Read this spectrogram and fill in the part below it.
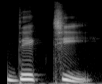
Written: डेगची

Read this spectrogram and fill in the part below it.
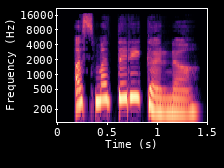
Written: अस्मतदरी

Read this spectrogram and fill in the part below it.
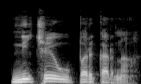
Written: नीचे-ऊपर

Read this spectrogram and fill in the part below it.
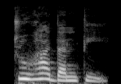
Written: चूहादंती

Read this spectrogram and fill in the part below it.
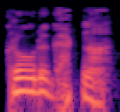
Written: क्रूर

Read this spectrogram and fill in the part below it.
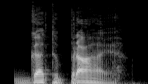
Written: गत-प्राय

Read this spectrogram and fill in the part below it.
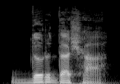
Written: दुर्दशा

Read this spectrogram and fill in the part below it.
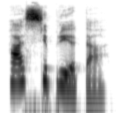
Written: हास्य-प्रियता

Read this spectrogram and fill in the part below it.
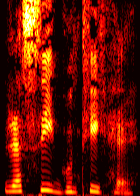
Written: गुथना

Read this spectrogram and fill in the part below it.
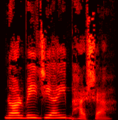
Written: नॉर्वेजियाई

